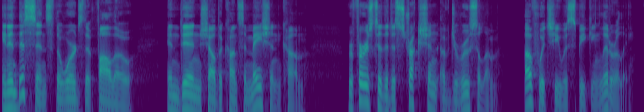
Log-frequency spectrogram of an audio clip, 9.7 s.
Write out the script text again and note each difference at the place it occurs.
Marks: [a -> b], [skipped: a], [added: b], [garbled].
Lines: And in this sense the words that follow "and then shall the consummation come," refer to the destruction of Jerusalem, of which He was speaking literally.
And in this sense the words that follow "and then shall the consummation come," [refer -> refers] to the destruction of Jerusalem, of which He was speaking literally.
